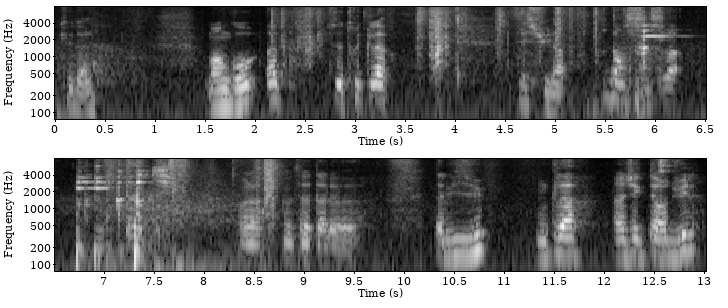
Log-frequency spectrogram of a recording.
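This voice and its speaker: A man films his car in a garage on a handheld phone, talking casually and stopping often with fillers. The recording carries a clear hiss of background noise. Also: mid-range voice, slow, long pauses. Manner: chatty, hesitant with many fillers, pointing things out. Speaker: car enthusiast showing his car.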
